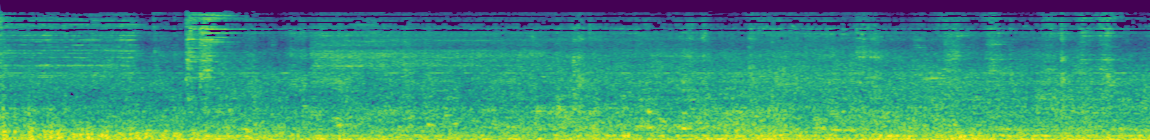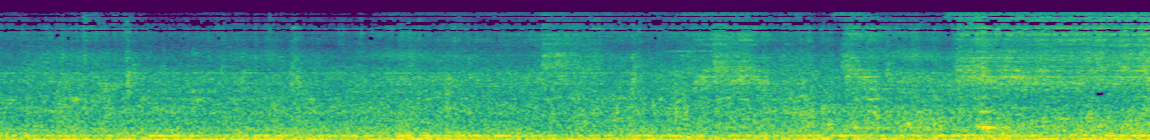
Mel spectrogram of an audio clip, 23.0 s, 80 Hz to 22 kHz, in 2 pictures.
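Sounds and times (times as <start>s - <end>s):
freight train wheels rumbling: 0.0s - 23.0s.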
